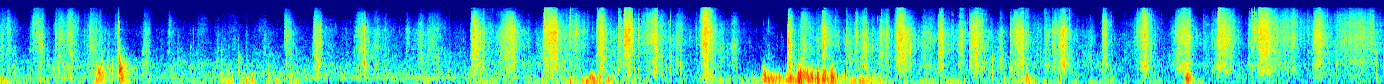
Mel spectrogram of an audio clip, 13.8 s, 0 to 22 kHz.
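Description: A Gamo PT-80 air pistol fires in quick succession, a rapid string of sharp, close cracks with mechanical clicks and handling noise between the shots.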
